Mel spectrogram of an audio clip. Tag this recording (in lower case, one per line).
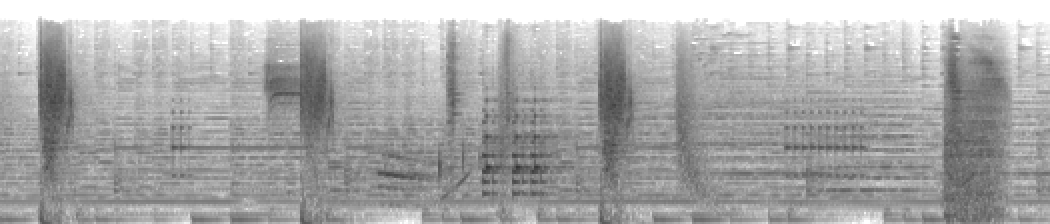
music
